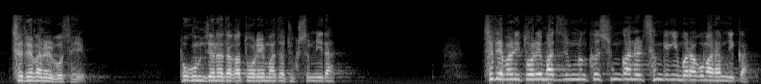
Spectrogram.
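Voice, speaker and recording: A male senior pastor preaching a sermon in a church, firing rhetorical questions at the congregation and swinging from loud emphasis to hushed, soft passages. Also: high-pitched. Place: church sanctuary.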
